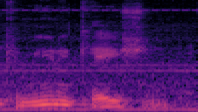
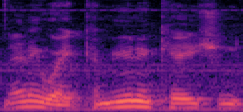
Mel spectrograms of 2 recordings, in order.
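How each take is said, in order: First: Soft echo. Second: Said in the usual way. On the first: Shown as a demonstration.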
